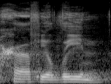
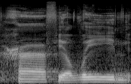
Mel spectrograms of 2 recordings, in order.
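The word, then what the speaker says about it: حافظين: Wama ursilu alaihim hafizhin. Tadi huruf zha-nya terdengarnya seperti huruf zai, zai. Bukan huruf zha itu istila tebal. Terus juga berharakat kasrah. Jadi bacanya hafizin gitu.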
